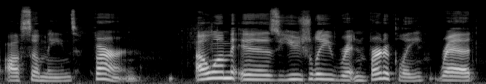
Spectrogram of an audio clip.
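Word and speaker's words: Ogham: is uh it's it's spelled aam but it's pronounced omam it looks quite different from the fuar runes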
